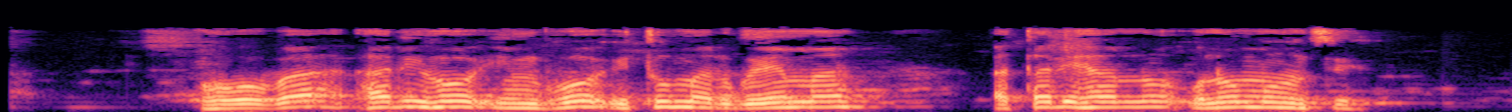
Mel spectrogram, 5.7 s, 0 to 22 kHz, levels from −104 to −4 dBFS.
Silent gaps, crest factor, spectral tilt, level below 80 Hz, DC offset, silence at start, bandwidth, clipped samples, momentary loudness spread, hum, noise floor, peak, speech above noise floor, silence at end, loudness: none; 14 dB; -6 dB/octave; -52 dBFS; under 0.1%; 0.6 s; 8 kHz; under 0.1%; 8 LU; none; -51 dBFS; -2 dBFS; 37 dB; 0.45 s; -15 LUFS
